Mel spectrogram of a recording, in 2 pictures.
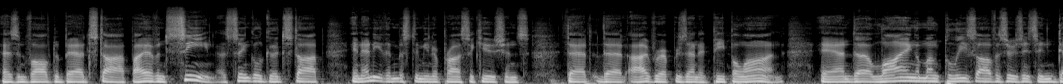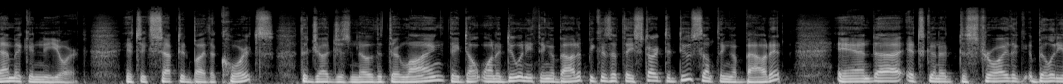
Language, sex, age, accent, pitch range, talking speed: English, male, 50-69, American, 125-155 Hz, 200 wpm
